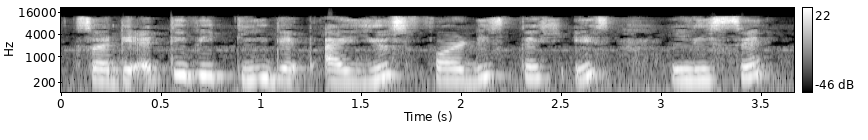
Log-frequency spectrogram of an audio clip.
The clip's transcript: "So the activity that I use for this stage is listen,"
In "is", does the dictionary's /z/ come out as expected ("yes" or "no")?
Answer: no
